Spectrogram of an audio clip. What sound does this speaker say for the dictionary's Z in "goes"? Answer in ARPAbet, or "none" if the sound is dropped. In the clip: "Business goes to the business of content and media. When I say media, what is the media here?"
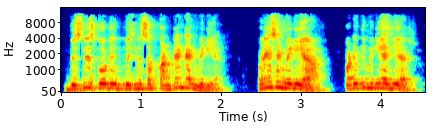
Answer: none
